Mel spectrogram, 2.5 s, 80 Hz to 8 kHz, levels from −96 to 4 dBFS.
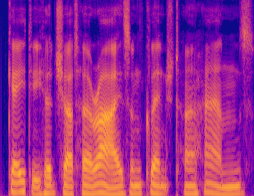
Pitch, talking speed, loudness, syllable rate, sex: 125 Hz, 210 wpm, -18 LUFS, 4.6 syllables/s, male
